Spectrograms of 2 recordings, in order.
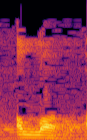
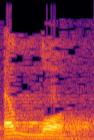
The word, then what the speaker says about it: الله: الله برضو هذه همزة رابعة ينبه على ترقيقها، وهي همزة لفظ الجلالة الله، لأن همزة لفظ الجلالة بعدها حرف مفخم وهو لام لفظ الجلالة، فأحيانا يطغى المفخم على المرقق فالبعض يجي ينطق خطأ فيقول الله الله تطلع همزة وهذا خطأ، همزة مرققة فلا تقول الله ولكن قل الله الله،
